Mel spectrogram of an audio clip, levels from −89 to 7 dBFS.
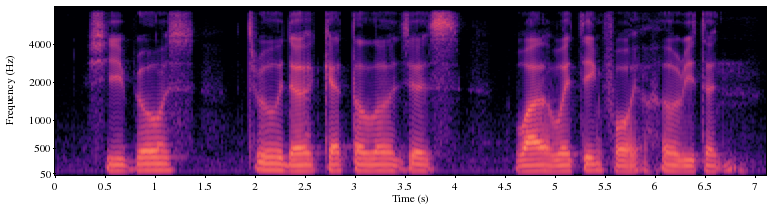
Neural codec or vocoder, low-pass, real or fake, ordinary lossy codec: none; 7.2 kHz; real; none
